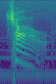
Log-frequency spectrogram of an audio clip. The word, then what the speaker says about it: ciao: So the letter, the sound ch in front of a, cha, will have to be spelled C-I-A, as in ciao. The sound ch in front of o is spelled C-I-O, as in cioccolato.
